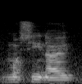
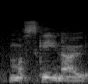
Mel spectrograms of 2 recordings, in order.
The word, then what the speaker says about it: Moschino: That's my review of Cheap and Chic by Moschino / Moschino if you're from London and you're pronouncing it in a different way.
